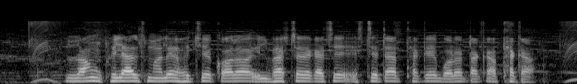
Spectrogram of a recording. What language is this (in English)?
Bangla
